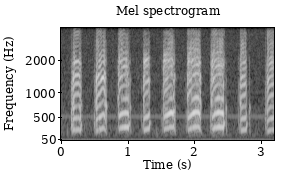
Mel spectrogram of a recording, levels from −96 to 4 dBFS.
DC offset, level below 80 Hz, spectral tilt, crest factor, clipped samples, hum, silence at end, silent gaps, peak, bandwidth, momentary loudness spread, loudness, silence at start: 0.4%; -66 dBFS; -6.5 dB/octave; 16 dB; under 0.1%; none; 0 s; none; -2 dBFS; 4 kHz; 6 LU; -17 LUFS; 0.15 s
